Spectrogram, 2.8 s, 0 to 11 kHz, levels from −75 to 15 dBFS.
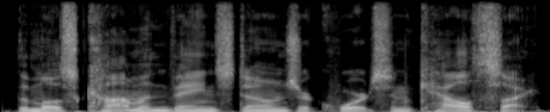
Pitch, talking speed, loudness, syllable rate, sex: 120 Hz, 195 wpm, -16 LUFS, 5.5 syllables/s, male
